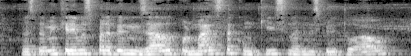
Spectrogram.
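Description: A man speaks with a high pitch and fairly even intonation. Room echo is audible. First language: Portuguese (speaking Spanish). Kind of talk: recorded video greeting.

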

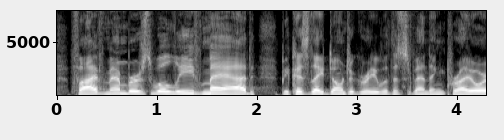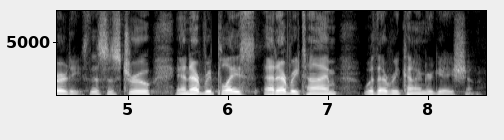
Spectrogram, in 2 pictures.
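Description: Recorded very cleanly with a silent background and a dry, close sound with no echo, a high-pitched man talks at a moderate pace with ordinary pitch variation. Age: 60s. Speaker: pastor. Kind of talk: sermon. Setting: church.

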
